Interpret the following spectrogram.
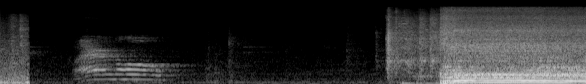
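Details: Wrecked Porsche Turbo S being rebuilt with GT2 RS conversion exhaust, first start after both intercoolers installed: cranks, catches and settles into a strong, smooth idle; exhaust sounds clean, not too loud or quiet, no knocks.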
